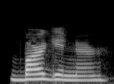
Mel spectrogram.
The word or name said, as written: bargainer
